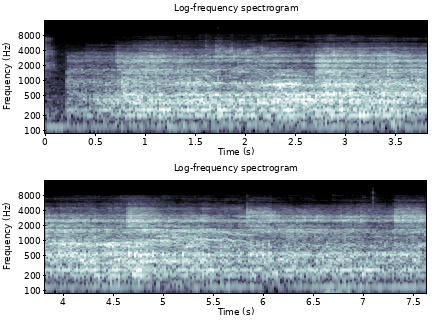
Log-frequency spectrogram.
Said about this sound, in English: Sounds like a long intro. Lots of war noises, helicopters, gunshots. Extreme.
